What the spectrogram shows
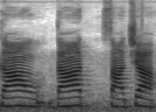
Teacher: अनुनासिक का उच्चारण नाक और मुंह से होता है और उच्चारण में लघुता होती है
